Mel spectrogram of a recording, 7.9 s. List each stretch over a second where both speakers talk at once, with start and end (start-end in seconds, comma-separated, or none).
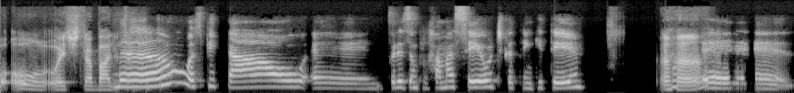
none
